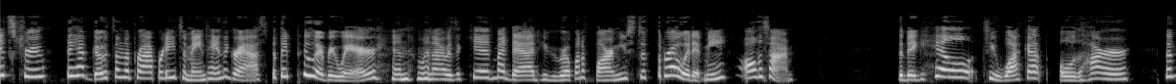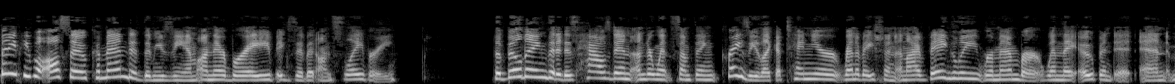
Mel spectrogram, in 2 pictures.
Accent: Bermuda; I grew up in Bermuda and spent a lot of time at the museum

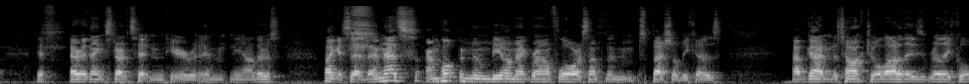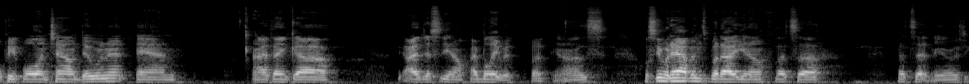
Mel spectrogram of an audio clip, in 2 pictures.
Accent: Wentzville, Missouri, United States; yeah, I mentioned a lot that I'm from Wentzville.

